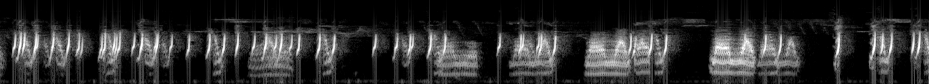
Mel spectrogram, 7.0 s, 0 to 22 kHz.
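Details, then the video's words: Natural quail voice offered for hunting, 2026 season: rapid series of sharp, bright clipped notes with interspersed lower, nasal harmonic bursts, delivered in dense runs separated by brief pauses. "بٹیر کی آواز"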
